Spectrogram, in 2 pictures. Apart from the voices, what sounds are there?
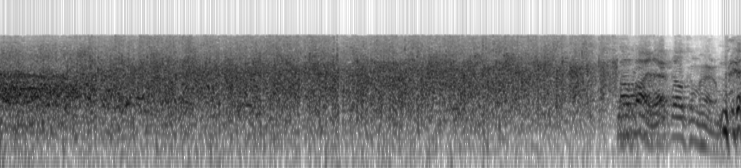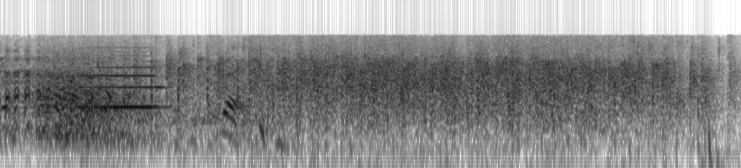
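studio audience applause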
